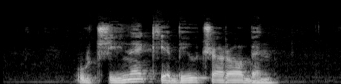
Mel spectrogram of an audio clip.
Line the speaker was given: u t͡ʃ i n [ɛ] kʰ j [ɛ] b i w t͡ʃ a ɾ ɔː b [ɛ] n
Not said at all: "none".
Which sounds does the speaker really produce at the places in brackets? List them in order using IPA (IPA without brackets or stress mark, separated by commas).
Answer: ɛ, ɛ, ɛ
